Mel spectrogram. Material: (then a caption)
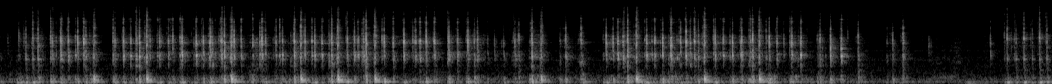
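Plastic. Both hands type rapidly with their fingertips on a backlit ROCCAT G65 mechanical keyboard with plastic keycaps. The result is a dense, bright clatter of short, dry key clicks over a steady low hum. The typing comes in bursts with brief pauses and trails off to lighter, sparser taps near the end.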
